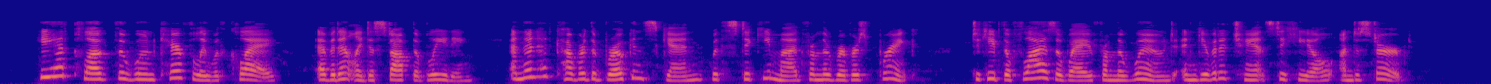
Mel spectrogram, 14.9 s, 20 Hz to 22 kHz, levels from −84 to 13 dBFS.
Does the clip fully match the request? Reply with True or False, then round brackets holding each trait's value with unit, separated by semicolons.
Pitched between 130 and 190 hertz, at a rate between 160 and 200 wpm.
False (245 Hz; 175 wpm)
